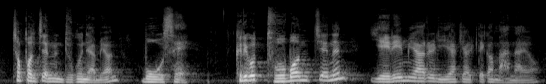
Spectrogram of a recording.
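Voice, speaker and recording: A male pastor preaching a sermon, questioning the congregation directly and mixing in humorous family stories, going from loud to hushed. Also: fairly high pitch, slightly rough. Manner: mixes in humorous family anecdotes.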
